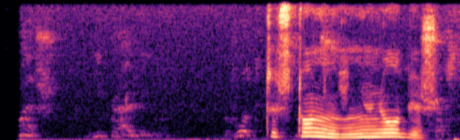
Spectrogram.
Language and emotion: Russian, sad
